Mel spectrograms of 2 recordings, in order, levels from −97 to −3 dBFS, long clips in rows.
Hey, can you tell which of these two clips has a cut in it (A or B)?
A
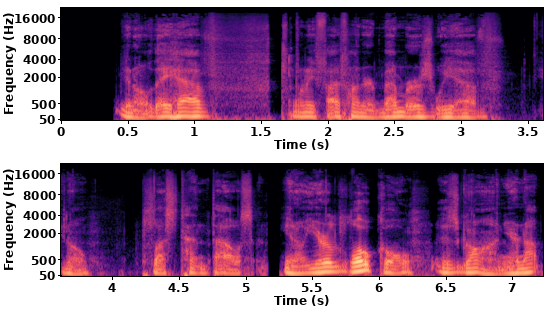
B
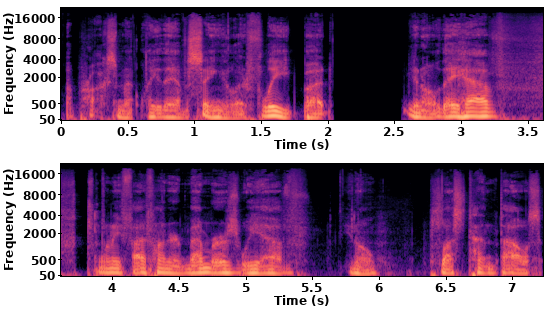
A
